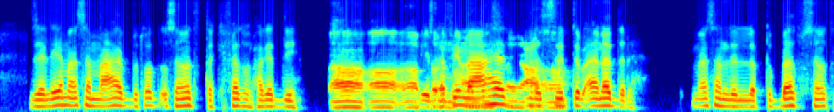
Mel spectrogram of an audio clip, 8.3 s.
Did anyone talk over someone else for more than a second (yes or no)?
yes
